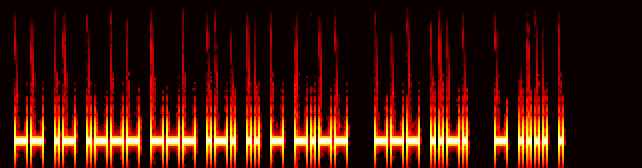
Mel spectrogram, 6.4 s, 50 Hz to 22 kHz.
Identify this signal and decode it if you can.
Morse code, heard as a keyed tone, about 38 wpm, 700 Hz. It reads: MAJORITY OF THE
